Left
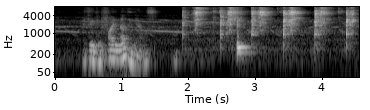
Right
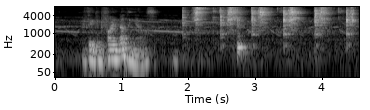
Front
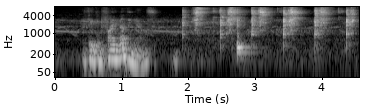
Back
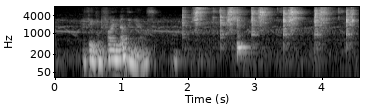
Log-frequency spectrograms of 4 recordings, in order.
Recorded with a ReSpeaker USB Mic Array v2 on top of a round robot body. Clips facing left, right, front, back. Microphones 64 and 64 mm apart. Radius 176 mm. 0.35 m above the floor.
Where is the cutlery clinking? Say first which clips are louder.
Left 2 dB, even; 60° left, 0.6 m.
